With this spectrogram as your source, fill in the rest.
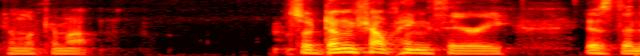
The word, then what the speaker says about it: Deng Xiaoping: Deng Xiaoping. Okay, so I've spelled it for you. You can look him up. So Deng Xiaoping theory is the name, or Dungism, or as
